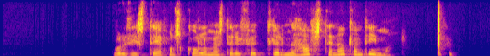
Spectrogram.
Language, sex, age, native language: Icelandic, female, 30-39, Icelandic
